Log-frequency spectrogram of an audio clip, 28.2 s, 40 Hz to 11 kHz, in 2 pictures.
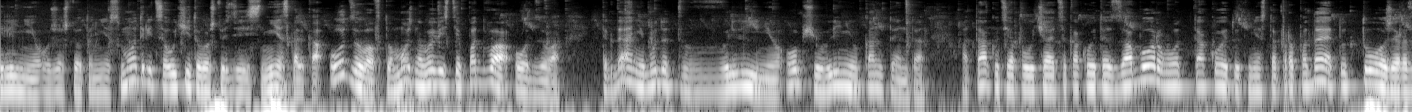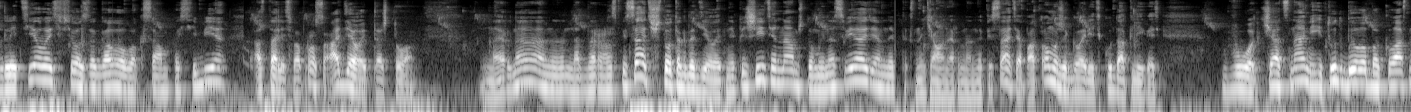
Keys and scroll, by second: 0.9 ctrl+z, 9.3 ctrl+z, 9.5 ctrl+z.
